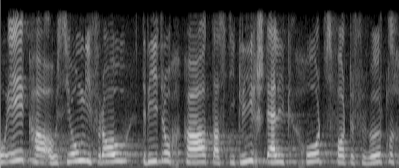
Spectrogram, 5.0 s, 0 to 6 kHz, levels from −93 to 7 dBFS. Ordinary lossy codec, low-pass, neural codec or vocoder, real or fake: none; 5.4 kHz; none; real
